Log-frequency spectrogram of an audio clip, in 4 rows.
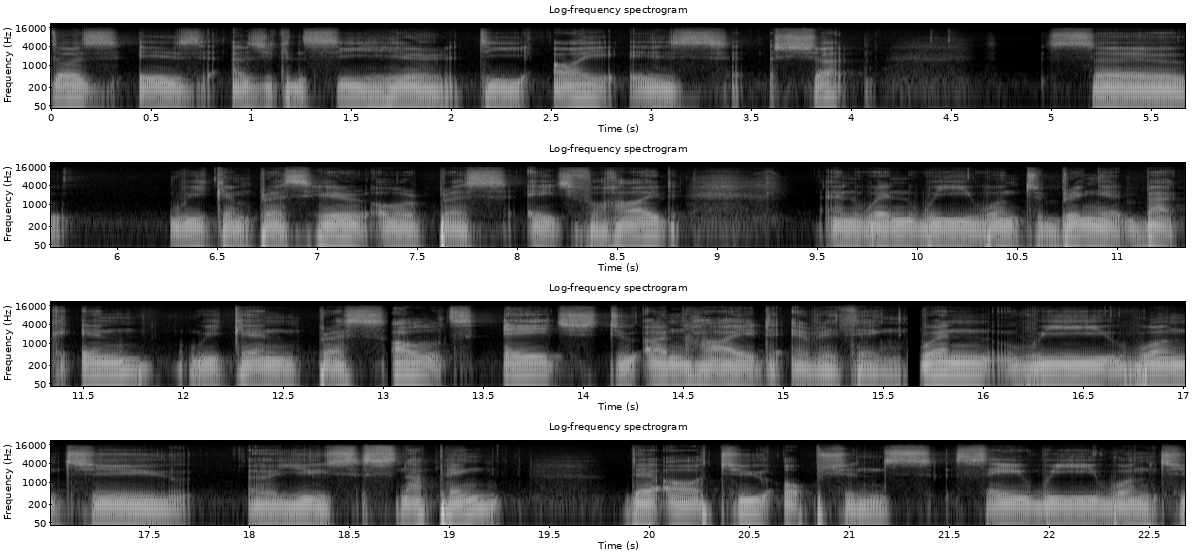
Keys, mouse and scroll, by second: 4.2 click, 5.4 click, 6.2 click, 6.7 click, 14.5 alt+h.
